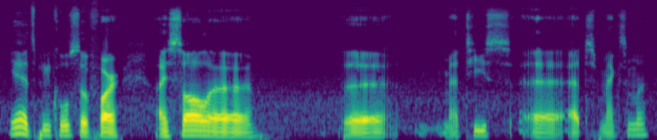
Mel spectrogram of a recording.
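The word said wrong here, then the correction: Matthias & Maxime: The Matisse at Maxime.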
